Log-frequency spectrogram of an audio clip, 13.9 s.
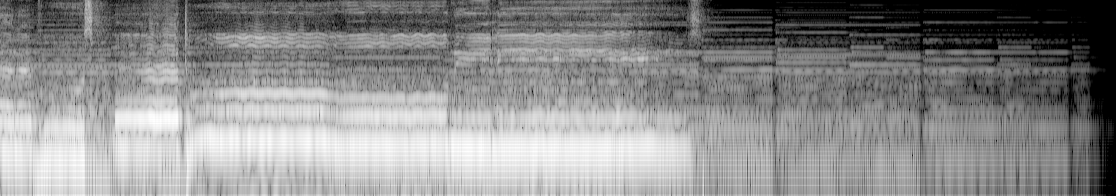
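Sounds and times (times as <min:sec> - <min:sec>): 
tenor choir singing: 0:00.0 - 0:08.8.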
